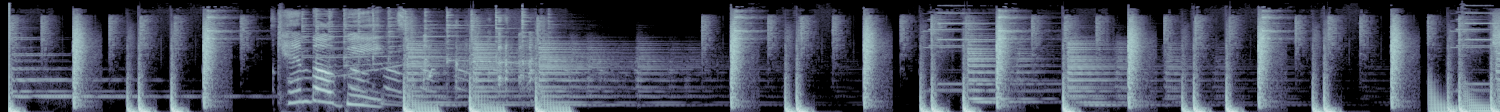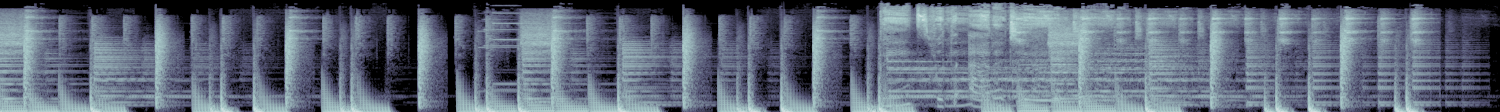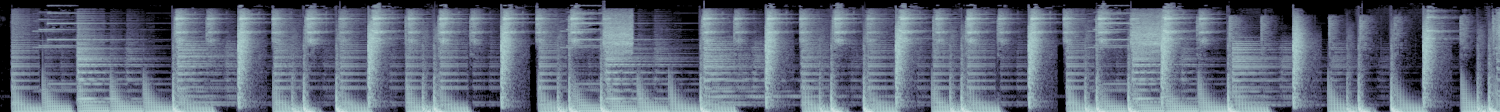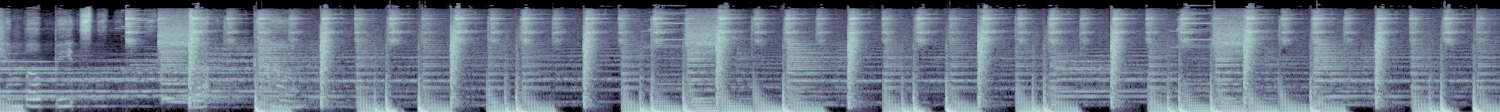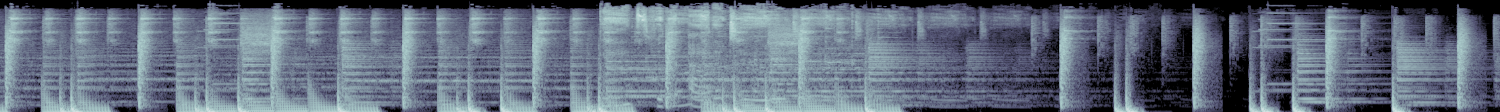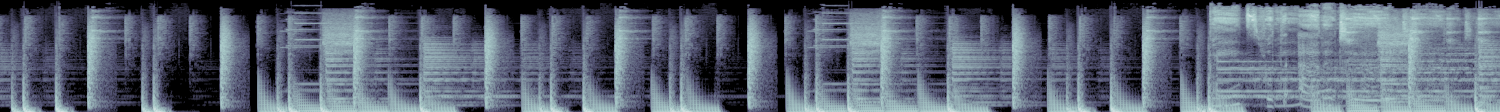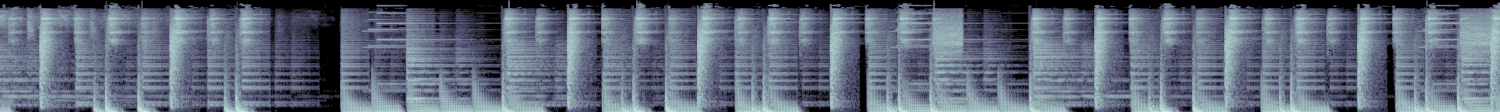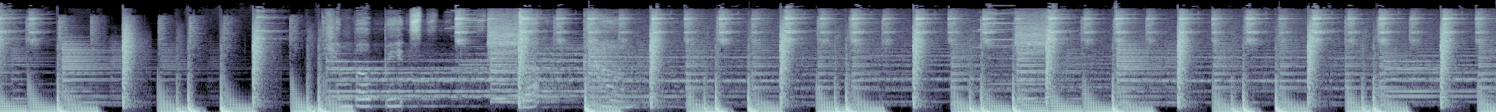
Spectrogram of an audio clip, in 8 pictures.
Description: Doper Beat ngl.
